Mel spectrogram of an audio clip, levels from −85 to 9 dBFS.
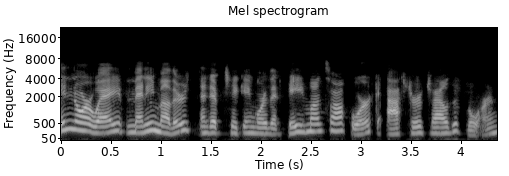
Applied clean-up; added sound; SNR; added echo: neural mask model Resemble Enhance denoiser.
